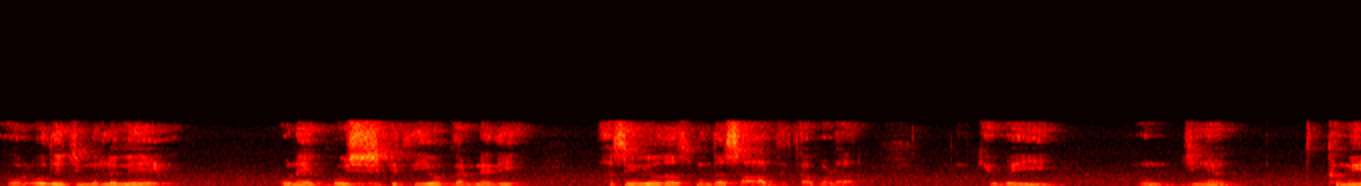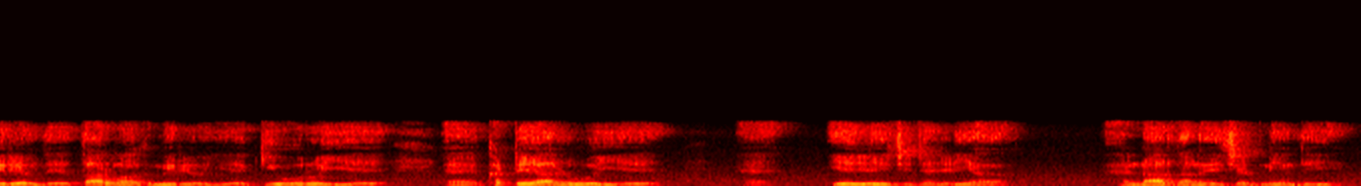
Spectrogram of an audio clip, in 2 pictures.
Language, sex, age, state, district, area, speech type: Dogri, male, 60+, Jammu and Kashmir, Reasi, urban, spontaneous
